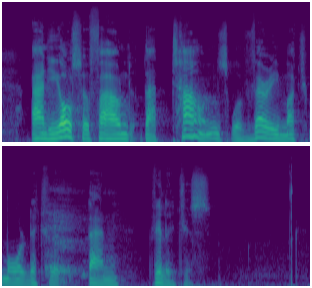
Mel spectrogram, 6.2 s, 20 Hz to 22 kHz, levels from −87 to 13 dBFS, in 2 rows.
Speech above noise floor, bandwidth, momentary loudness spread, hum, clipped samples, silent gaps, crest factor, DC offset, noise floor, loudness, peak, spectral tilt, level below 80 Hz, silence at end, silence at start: 38 dB; 15 kHz; 18 LU; none; under 0.1%; none; 22 dB; under 0.1%; -68 dBFS; -30 LUFS; -10 dBFS; -6.5 dB/octave; -60 dBFS; 1.05 s; 0.3 s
